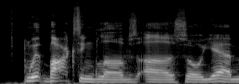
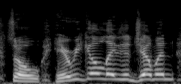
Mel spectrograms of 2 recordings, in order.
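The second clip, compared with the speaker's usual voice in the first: rising, high ringmaster call; announcer; 10 semitones higher, 6 dB louder, faster than usual. Pretend. Host presenting the fight to viewers, excited announcer. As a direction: hype up the crowd for the main event.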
